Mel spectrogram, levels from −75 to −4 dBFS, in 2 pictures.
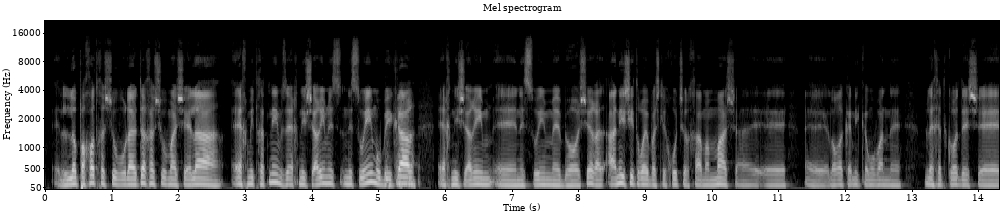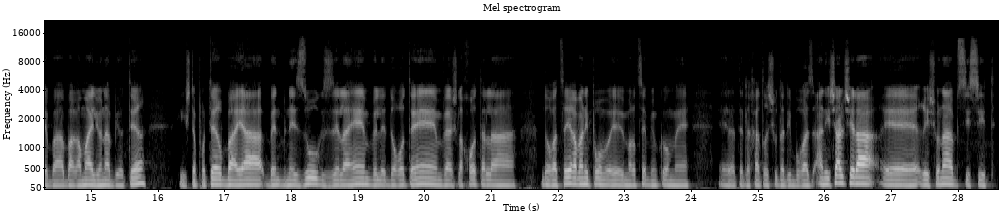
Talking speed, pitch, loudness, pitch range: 130 wpm, 125 Hz, -27 LUFS, 120-140 Hz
